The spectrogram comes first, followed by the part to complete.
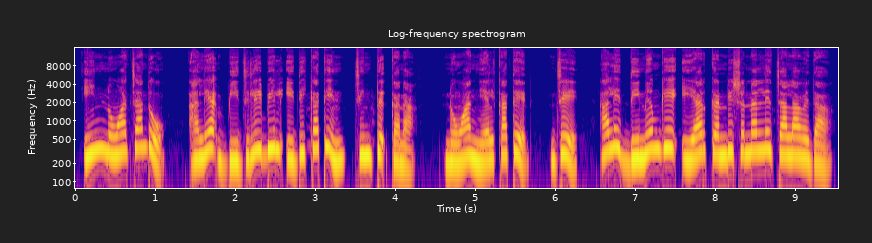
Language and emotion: Santali, fearful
